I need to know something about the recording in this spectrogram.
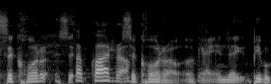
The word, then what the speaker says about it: Socorro: Okay, Socorro. Socorro is a very hard name to pronounce. So you got to roll the R's.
